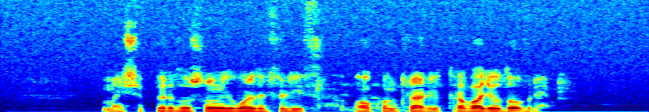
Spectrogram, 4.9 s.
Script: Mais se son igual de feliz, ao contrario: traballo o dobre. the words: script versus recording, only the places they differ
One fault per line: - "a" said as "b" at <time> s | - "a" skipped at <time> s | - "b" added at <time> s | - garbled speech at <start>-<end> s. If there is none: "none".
- "perdo" added at 1.2 s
